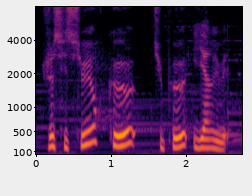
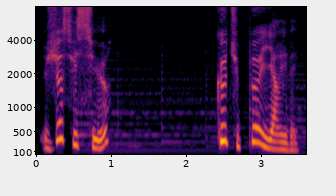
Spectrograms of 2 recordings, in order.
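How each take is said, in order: First: It is said flatly, with no emotion. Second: It is said with conviction, pausing after 'sûr'. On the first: "sans émotion et neutre" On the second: "avec une conviction et heu, fais une pause après «je suis sûr»"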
